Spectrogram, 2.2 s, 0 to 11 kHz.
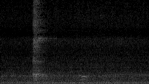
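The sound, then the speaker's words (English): A single sharp metallic bang rings out early on over a steady low industrial rumble as huge truck-sized metal shipping containers, close to 1,700 of them, are loaded and unloaded at a port at night, heard aboard a 170-meter CMA-CGM container freighter. “The banging you can hear in the background is the loading and unloading of huge metal containers, each one the size of a truck.”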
